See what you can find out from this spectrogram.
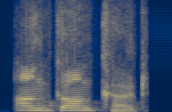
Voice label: "Unconquered", Indian

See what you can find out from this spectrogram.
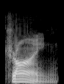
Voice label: "drawing", American

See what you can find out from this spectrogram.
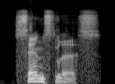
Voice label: "senseless", British

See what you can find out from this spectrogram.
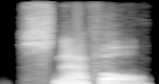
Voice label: "snaffle", American

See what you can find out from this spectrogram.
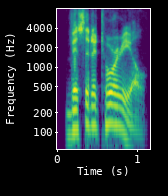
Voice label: "visitatorial", American

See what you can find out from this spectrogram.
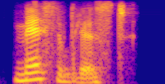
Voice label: "mesoblast", Indian

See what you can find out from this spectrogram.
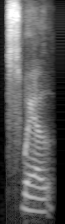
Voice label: "swell", Indian

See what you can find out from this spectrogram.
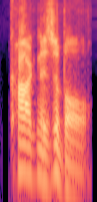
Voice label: "cognizable", American

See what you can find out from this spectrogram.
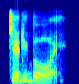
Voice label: "Teddy boy", Indian

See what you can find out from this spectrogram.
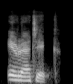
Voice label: "erratic", Indian

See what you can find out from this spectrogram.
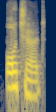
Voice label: "orchard", Indian

